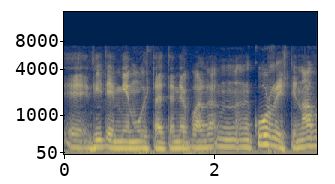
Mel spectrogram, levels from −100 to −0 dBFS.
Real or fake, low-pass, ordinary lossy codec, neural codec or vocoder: real; 7.2 kHz; none; none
